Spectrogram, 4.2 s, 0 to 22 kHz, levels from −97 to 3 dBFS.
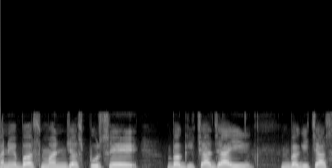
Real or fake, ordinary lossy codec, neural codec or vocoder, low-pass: real; none; none; 7.2 kHz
